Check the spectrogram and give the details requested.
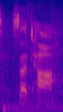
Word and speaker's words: za'atar: But you just don't you drop the R. Drop the R. And and you extend the A. Za'atar.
